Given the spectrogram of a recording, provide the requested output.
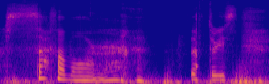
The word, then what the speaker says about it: sophomore: Sophomore. It's a solid 3-syllable word for Eric.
